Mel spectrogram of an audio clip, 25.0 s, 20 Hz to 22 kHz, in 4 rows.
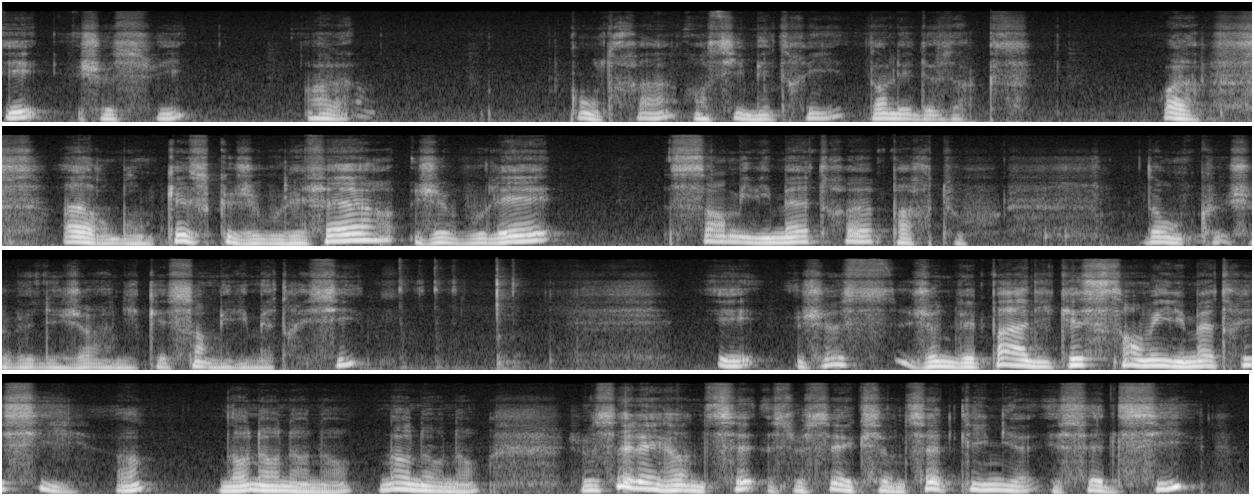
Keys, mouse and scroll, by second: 11.7 click, 13.0 click, 14.1 KP_1, 14.4 KP_0, 14.6 KP_0, 14.9 Return, 16.5 click, 17.6 click, 22.0 click, 24.0 click.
